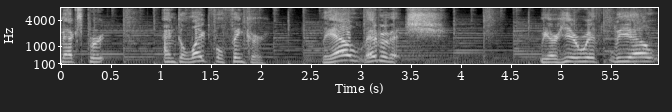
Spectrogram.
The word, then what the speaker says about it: Leibovitz: and for all well for the mahadrin it's leibovich uh but here for some reason it's hard to pronounce so i could buy leibowitz nice even yeah kind of smooth it over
